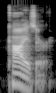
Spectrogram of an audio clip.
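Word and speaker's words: Caesar: Kaiser. Keep in mind, Kaiser in Latin and Kaiser in German sound very similar, not by coincidence.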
